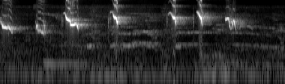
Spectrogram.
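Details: Greater green leafbird song meant to make other leafbirds sing in reply: loud downslurred whistled notes spaced about half a second apart, with a low hum underneath.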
